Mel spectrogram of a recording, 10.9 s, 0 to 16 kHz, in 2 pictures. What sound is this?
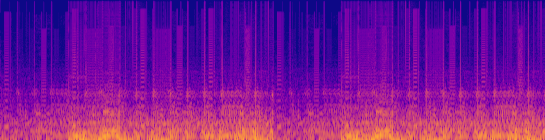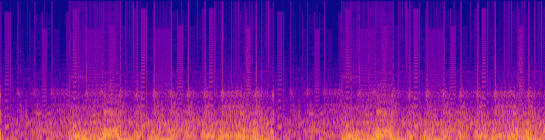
Instrument samples > Percussion
This 176bpm Drum Loop is good for composing Industrial/Electronic/Ambient songs or using as soundtrack to a sci-fi/suspense/horror indie game or short film.
Ambient, Alien, Drum, Loop, Samples, Dark, Soundtrack, Weird, Industrial, Loopable, Packs, Underground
